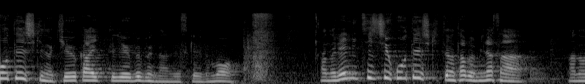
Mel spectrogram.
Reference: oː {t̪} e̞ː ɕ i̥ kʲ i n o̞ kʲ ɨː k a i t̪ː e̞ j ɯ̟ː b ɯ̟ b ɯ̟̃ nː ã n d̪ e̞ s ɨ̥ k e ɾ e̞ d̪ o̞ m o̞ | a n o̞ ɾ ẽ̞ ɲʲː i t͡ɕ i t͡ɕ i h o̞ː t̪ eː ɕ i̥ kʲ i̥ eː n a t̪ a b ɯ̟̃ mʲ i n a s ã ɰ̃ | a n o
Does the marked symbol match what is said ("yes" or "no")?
yes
